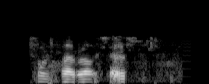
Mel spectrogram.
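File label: Police Southeast District Dispatch; Raleigh; wake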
